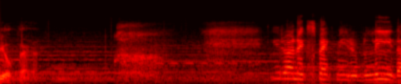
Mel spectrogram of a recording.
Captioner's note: Sybil scoffs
